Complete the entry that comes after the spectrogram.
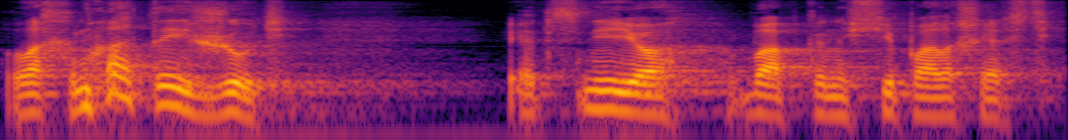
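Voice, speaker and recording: A man's voice: on the low side, slow. An actor playing a tender, bossy, teasing man courting his sweetheart in a Soviet radio play, coaxing her playfully. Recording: 1970 radio play, long reverb.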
